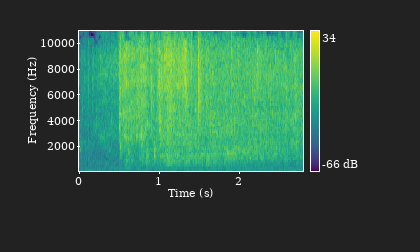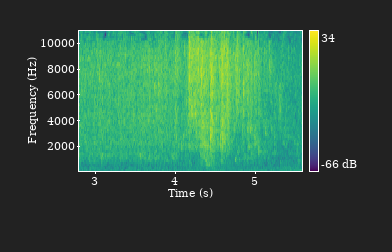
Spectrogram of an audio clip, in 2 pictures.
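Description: Water runs steadily from a tap during face washing, a close, continuous rushing splash that swells louder near the end, with no voices.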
